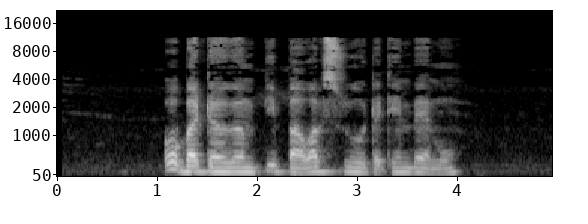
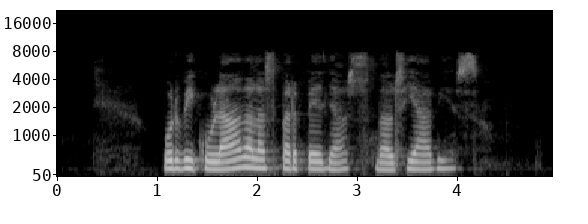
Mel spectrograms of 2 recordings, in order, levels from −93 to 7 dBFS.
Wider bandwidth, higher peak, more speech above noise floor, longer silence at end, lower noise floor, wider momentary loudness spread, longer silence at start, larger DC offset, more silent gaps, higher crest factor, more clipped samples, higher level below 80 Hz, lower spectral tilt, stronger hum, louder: first, 11.5 kHz vs 8 kHz; first, -2 dBFS vs -10 dBFS; about the same, 47 dB vs 50 dB; first, 0.95 s vs 0.8 s; second, -66 dBFS vs -74 dBFS; first, 17 LU vs 13 LU; about the same, 1.05 s vs 1.05 s; neither; neither; about the same, 20 dB vs 16 dB; neither; first, -54 dBFS vs -68 dBFS; second, -4.5 dB/octave vs -7 dB/octave; neither; first, -19 LUFS vs -25 LUFS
